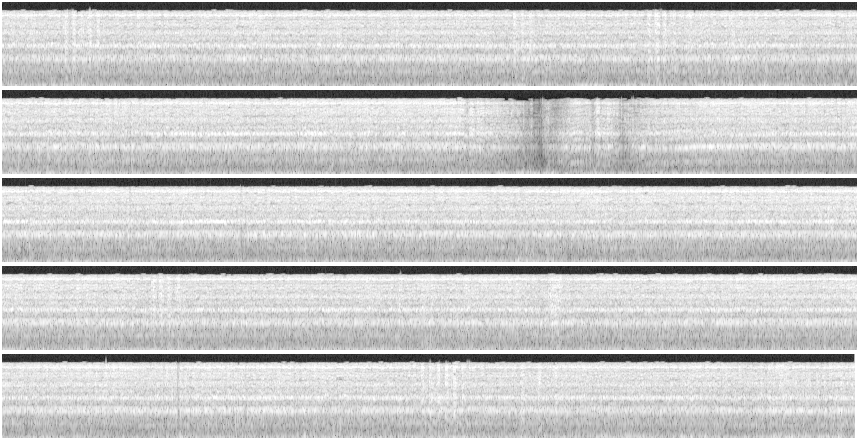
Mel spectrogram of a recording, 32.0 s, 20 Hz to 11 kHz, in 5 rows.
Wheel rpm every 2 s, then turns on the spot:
160, 160, 160, 160, 160, 80, 160, 160, 160, 160, 160, 160, 160, 160, 160, 160.
none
